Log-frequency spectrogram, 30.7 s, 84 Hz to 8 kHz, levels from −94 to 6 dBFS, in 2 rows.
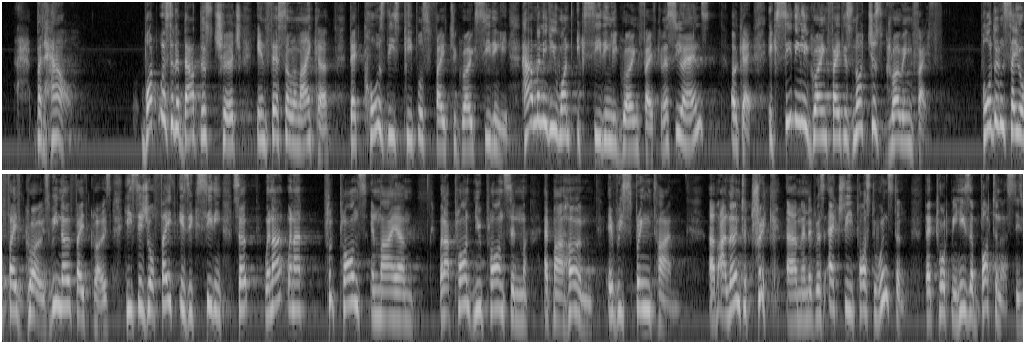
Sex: male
